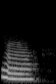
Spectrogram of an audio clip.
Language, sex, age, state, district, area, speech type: Assamese, female, 18-30, Assam, Dhemaji, urban, conversation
